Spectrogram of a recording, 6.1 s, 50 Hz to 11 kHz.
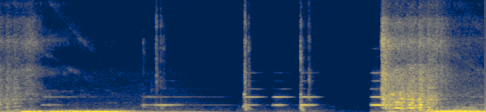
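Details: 2011 Dodge Ram cranks steadily, a few clicks, more cranking, never starts; fuel pump suspected, loaded circuit test shows ground fine but about 2 V drop on the power feed, bad power feed to be traced toward fuse box.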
